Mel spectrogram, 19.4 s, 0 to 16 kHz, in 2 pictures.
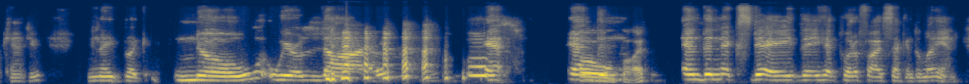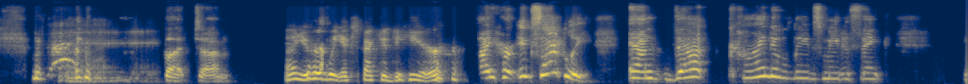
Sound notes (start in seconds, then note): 10.2 laughter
